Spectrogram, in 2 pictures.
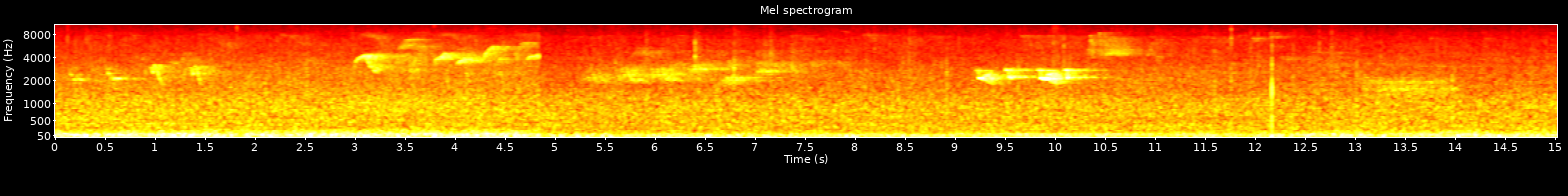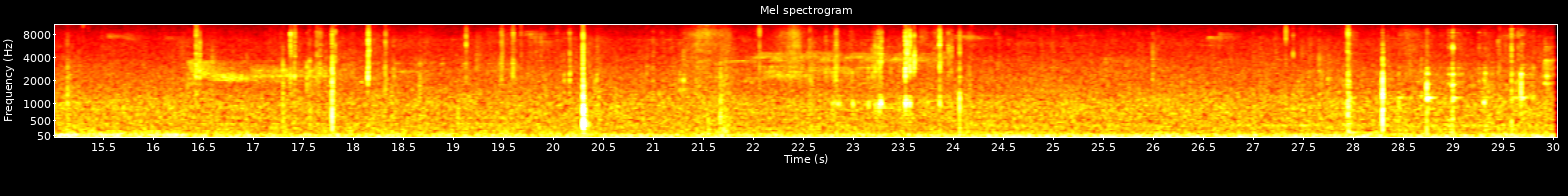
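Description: Wild birds give short chirping calls now and then over a steady outdoor hiss. From about halfway on there are scattered sharp ticks.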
